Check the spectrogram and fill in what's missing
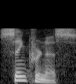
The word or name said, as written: synchronous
